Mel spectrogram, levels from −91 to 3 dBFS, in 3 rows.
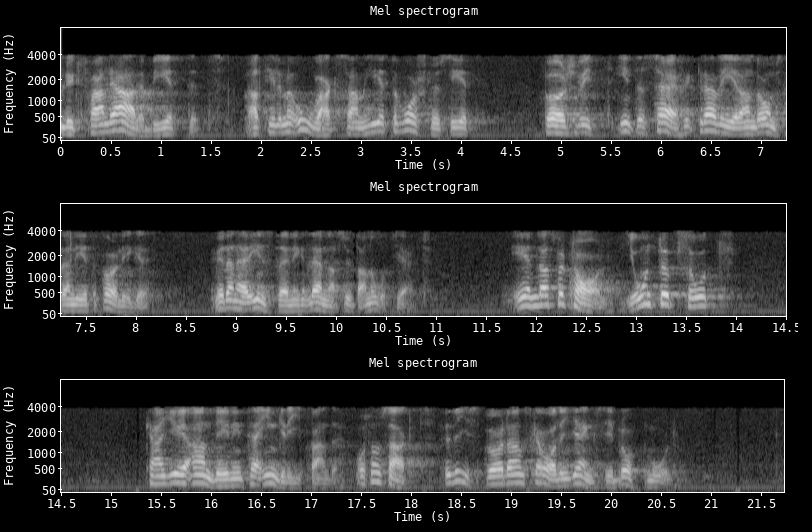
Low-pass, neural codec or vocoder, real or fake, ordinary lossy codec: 7.2 kHz; none; real; AAC, 16 kbps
